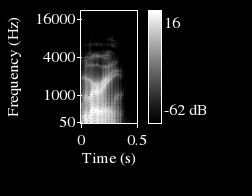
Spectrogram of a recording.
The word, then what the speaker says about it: Moray: In Gaelic, Moray is actually pronounced Murray.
